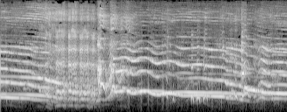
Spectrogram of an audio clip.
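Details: Trixie, a pet Alaskan Malamute, howls along with her owners: long sustained wavering tones that slide slowly downward, with human voices joining the howl around the second second.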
